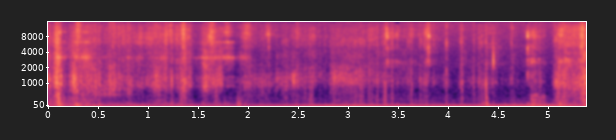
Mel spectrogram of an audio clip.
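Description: Rustling handling noise with many short, sharp clicks close to a clip-on wireless lavalier microphone as it is moved about, over a steady low hum.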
